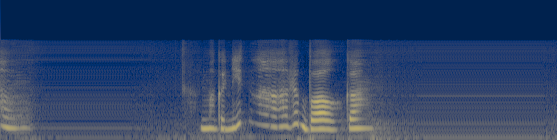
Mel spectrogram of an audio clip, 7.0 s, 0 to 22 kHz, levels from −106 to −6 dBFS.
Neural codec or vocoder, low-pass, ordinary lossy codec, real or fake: codec, 16 kHz, about 1 kbps, DyCAST, with the encoder's durations; none; none; fake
